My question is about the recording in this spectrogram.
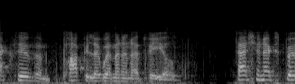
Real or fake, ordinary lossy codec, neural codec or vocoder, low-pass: fake; MP3, 64 kbps; codec, 16 kHz, 4.8 kbps, FACodec; 7.2 kHz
